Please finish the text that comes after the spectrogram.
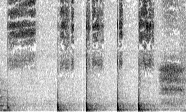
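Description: Pen scratches across paper as a ratio is written out by hand for a sixth-grade maths exercise, quiet and close, with soft strokes and several distinct taps, and no voice.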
